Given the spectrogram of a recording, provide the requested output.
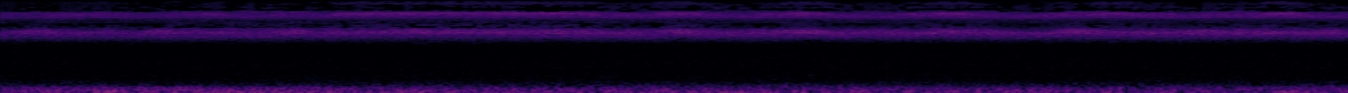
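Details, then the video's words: Summer cicadas in the tops of woodland trees keep up a continuous shrill buzzing hum with an even, higher hiss layered over it. The drone never pauses, set against a low background rumble. "Forest Canopy in the Summertime With Cicadas Sounds"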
